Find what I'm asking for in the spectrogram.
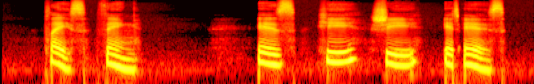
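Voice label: "he she it is", English, female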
